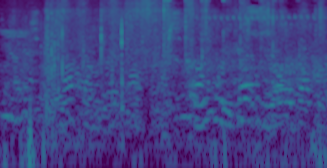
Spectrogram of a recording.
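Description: Faint, indistinct talking, with a few scattered knocks.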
